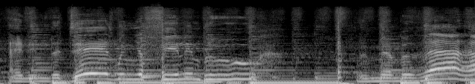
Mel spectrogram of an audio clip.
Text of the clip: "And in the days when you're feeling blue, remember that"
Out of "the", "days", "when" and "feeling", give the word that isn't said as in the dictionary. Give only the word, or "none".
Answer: none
